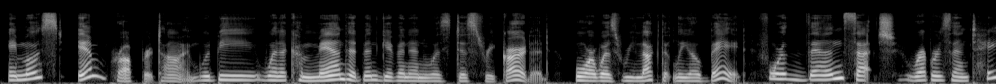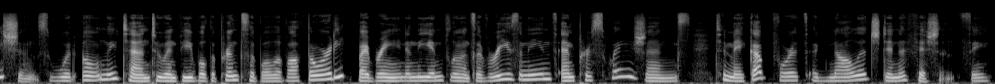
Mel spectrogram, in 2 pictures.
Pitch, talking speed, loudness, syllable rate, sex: 190 Hz, 145 wpm, -19 LUFS, 4.5 syllables/s, female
